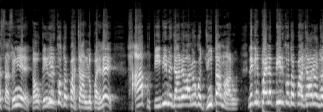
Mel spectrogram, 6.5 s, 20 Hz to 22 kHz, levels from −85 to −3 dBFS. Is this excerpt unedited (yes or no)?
no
